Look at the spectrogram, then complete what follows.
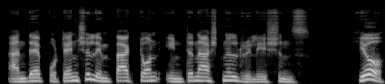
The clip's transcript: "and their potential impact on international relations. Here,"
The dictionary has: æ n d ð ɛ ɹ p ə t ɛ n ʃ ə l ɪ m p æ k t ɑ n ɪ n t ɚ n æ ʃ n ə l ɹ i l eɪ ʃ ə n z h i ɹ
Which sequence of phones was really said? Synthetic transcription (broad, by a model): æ n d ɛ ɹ p ə t ɛ n ʃ ə l ɪ m p æ k t ɑ n ɪ n t ɚ n æ ʃ n ə l ɹ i l eɪ ʃ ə n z h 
